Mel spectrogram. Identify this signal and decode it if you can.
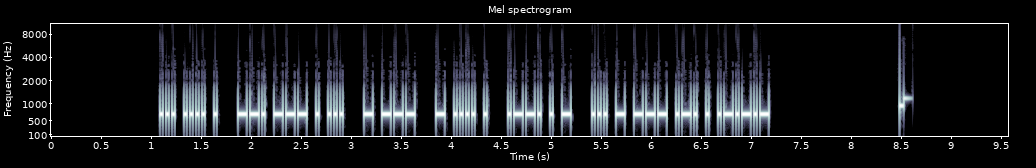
Morse code, heard as a keyed tone, about 40 wpm, 700 Hz. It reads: SHE GOES TO THE PET STORE.
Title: Easy Phrases 40wpm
